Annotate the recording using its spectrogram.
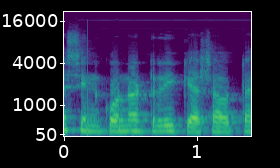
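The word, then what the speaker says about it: Cinchona: Next है इन which one ऑफ the following state, इसको सिनकोना बोलते हैं, ठीक है, इसका प्रोनाउंसिएशन गलत मत करना, कोई चिंचोना बोल देता है, कोई कुछ, सिनकोना ट्री बोलते हैं इसको, सिनकोना ट्री।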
